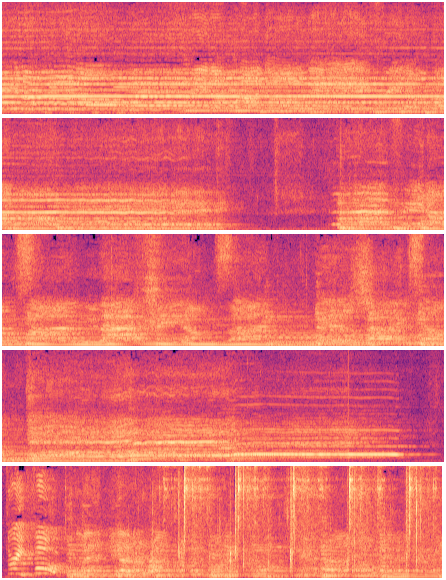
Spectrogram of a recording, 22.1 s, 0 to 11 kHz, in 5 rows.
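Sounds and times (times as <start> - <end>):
chorus singing gospel show tune: 0.0 - 17.6, 18.2 - 22.0
instrumental accompaniment: 18.3 - 22.0.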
